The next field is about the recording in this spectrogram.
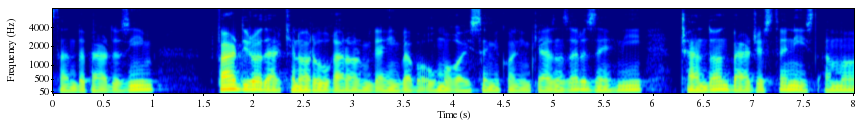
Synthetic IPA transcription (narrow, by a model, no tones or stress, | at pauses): st̪ænd̪̚be̞pʰæɾd̪ɒːziːm | fæɾd̪iːɾɒːd̪æɾcʰe̞nɒːɾe̞uːɣæɾɒːɾmiːd̪æhiːmvæbɒ̰ːʔuːmoɣɒːje̞se̞miːkʰo̞niːmcʰeæznæzæɾeze̞hniːt͡ʃʰænd̪ɒːnbæɾd͡ʒe̞st̪e̞niːst̪æmːɒː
